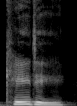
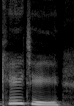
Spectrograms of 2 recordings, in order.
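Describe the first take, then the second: First: The middle consonant sounds like a d. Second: The middle consonant is a crisp t sound. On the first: "with a D" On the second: "you're pronouncing the T in Katie"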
